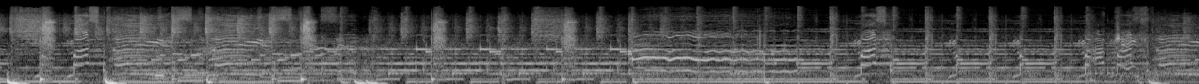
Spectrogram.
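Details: Pop or rhythm-and-blues music with singing and a steady beat plays throughout, with no animal sound audible.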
